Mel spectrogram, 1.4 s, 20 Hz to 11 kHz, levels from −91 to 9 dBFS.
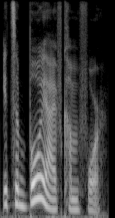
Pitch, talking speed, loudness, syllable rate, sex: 205 Hz, 250 wpm, -17 LUFS, 5.6 syllables/s, female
